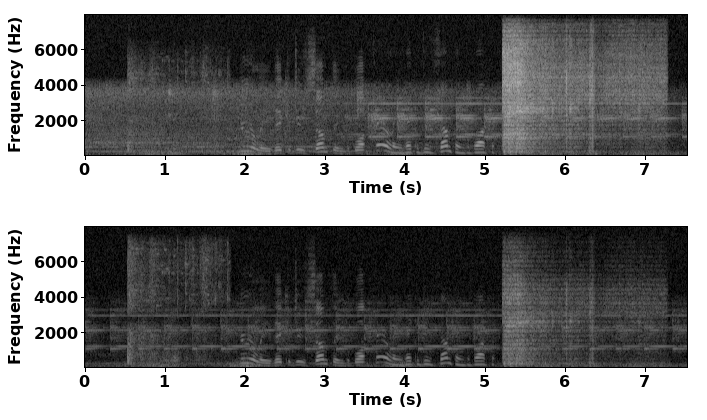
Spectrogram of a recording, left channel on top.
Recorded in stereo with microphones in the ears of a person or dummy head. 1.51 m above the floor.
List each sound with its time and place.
0.5 s breaking glass: 25° right (ahead or behind)
1.9 s a man speaking: 15° left (ahead or behind)
3.6 s a man speaking: 40° left (ahead or behind)
5.2 s a hiss: 55° left (ahead or behind)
